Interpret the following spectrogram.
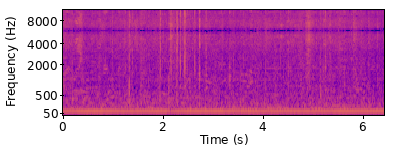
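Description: A steady, unchanging low motor hum, with faint voices and a few light knocks about two seconds in.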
